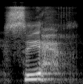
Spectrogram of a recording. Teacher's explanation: রটা হালকা উচ্চারণ করব, হাটা পরিপূর্ণ উচ্চারণ করব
